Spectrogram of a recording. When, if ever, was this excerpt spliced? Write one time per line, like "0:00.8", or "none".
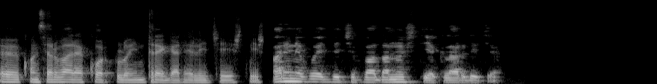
0:02.6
